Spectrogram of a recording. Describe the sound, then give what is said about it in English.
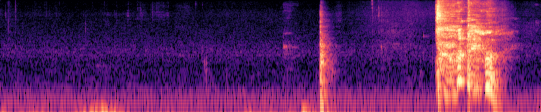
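A person coughs twice, a short sharp cough followed a second later by a louder, harsher one, over a quiet low room hum with no talking. “And we cough.”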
